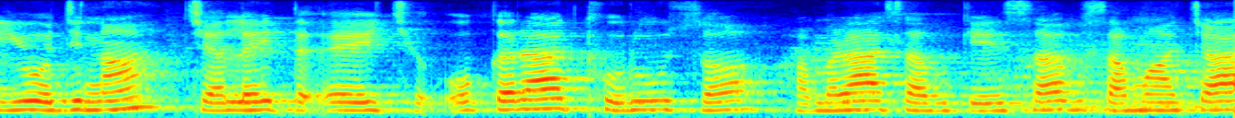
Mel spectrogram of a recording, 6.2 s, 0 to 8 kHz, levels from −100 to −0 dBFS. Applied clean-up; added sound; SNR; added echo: none; none; none; none.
